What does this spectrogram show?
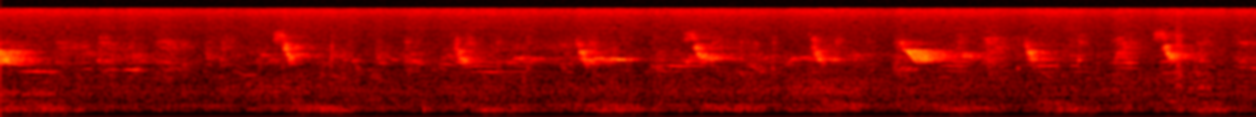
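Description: Faint birds chirping in short, separate calls, some falling in pitch, over a quiet background.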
